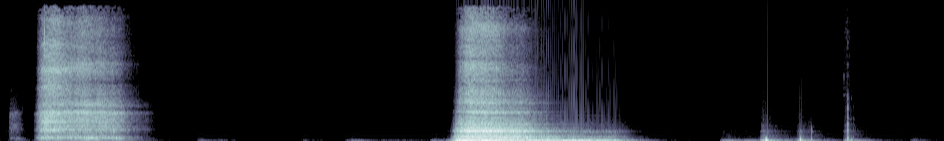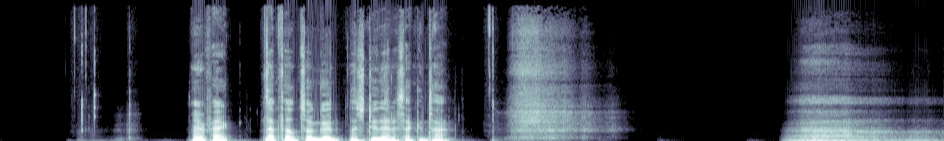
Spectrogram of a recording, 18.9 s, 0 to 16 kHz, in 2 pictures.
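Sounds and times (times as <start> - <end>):
deep inhale during a guided relaxation exercise: 0.4 - 1.6, 4.5 - 6.4, 14.5 - 15.8, 17.3 - 18.8
relaxing exhale: 4.5 - 6.4, 14.5 - 15.7, 17.3 - 18.8
speech: 11.4 - 14.0.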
